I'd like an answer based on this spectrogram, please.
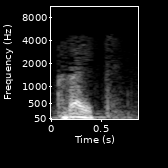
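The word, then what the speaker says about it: krait: Tonight, we escape to India story of a man trapped in his bed by a crate, the most deadly, poisonous snake in the world, as Roald Dahl tells it in his terrifying story, Poison.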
